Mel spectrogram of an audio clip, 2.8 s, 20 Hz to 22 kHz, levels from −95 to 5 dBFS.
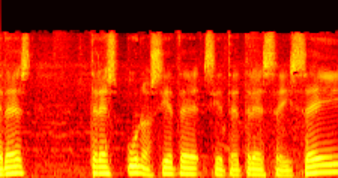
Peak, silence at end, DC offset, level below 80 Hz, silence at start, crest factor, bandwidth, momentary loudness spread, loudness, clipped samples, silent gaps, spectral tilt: -2 dBFS; 0 s; under 0.1%; -46 dBFS; 0 s; 14 dB; 11 kHz; 4 LU; -16 LUFS; under 0.1%; none; -4 dB/octave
